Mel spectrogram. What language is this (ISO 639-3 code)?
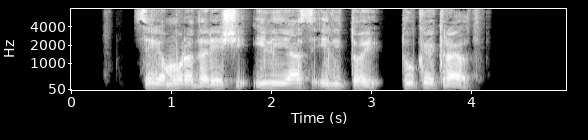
mkd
